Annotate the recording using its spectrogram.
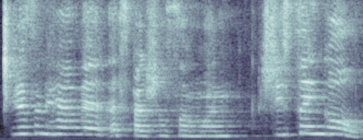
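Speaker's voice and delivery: shrill, very high, loud yell. Voicing Thistle calling out to the group: yelling out. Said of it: "Thistle yells out".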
